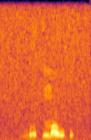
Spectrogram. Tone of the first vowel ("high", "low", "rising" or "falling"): low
